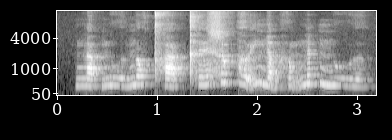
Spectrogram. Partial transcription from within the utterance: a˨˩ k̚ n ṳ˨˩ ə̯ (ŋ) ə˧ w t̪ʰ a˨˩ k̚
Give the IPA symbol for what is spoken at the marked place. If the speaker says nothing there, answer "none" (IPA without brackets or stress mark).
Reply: ŋ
